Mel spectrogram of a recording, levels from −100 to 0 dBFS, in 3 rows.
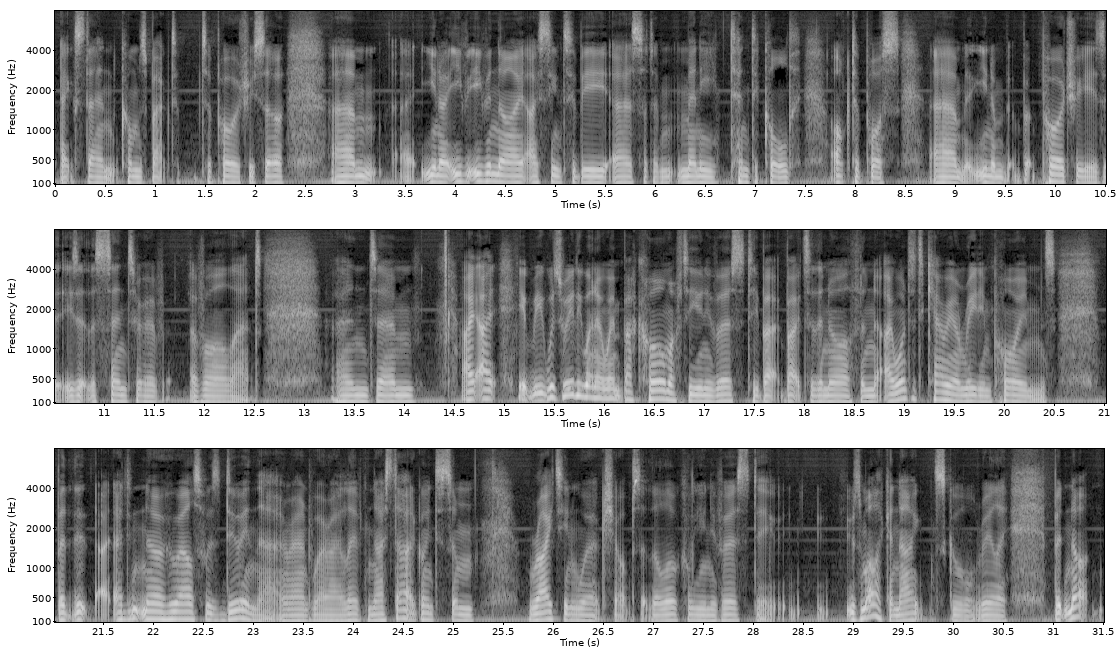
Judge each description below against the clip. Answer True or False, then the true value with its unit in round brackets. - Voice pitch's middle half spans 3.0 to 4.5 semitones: False (2.5 semitones)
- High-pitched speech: False (110 Hz)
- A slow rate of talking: False (195 wpm)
